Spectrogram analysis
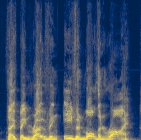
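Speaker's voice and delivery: put-on Australian accent, pitched high. Reading out quiz clues to the others: put-on australian accent. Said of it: "I'm getting so much better at this".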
